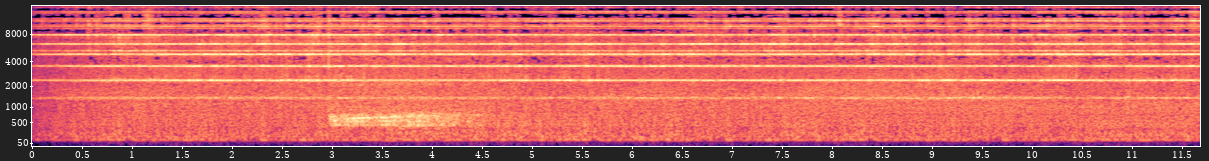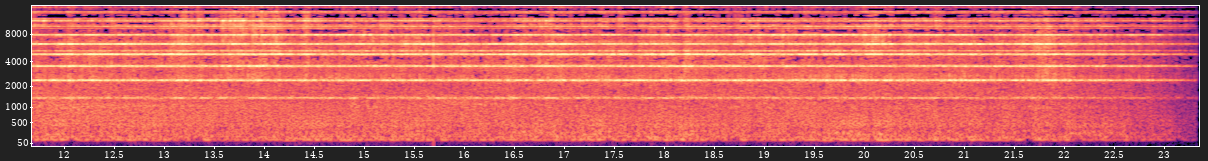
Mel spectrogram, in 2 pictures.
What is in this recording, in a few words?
bank alarm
